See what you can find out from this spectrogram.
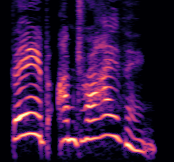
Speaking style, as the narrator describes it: I shouted

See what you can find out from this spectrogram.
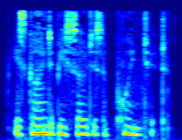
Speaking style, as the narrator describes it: Josh mutters

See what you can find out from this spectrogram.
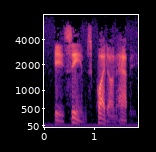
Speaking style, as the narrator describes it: said gravely

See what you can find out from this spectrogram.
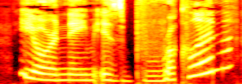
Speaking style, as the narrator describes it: she exclaimed, her voice artificially interested

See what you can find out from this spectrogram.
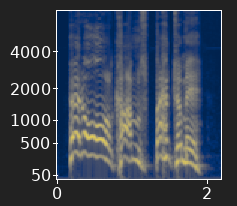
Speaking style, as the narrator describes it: cried Lord Emsworth

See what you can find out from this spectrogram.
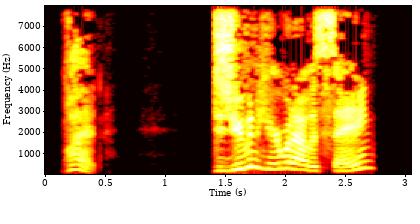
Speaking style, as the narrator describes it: Amit yawns

